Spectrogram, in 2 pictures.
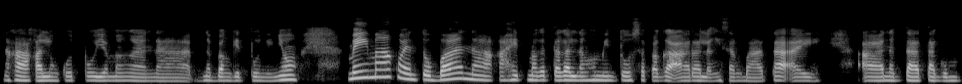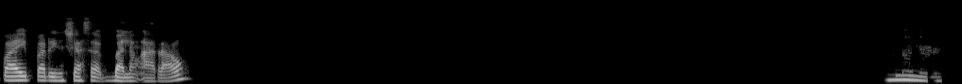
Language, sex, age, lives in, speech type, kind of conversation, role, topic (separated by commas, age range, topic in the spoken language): Filipino, female, 40-44, Philippines, read, expert-assistant, asker, Ano ang mga dahilan ng pagtaas ng bilang ng mga batang hindi pumapasok sa paaralan?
